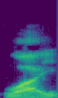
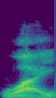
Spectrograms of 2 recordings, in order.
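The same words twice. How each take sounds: Both takes have the same delivery.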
